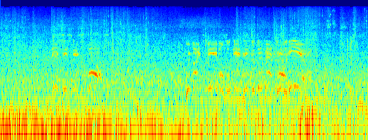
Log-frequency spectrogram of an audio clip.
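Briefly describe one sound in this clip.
A man speaks calmly nearby over the wind.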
